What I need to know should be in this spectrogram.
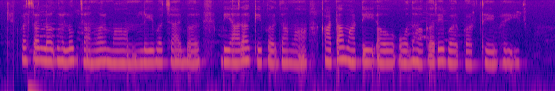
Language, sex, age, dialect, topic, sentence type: Chhattisgarhi, female, 25-30, Western/Budati/Khatahi, agriculture, statement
